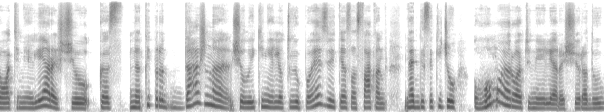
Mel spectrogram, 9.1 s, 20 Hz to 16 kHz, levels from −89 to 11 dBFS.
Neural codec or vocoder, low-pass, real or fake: codec, 32 kHz, 1.9 kbps, SNAC; 14.4 kHz; fake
